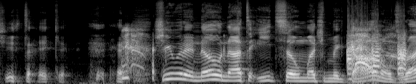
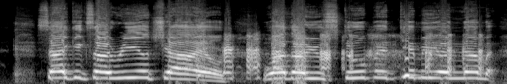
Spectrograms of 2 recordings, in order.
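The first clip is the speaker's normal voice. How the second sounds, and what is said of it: Put-on accent imitating another person. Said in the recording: “I can't do accents, man. I can't.”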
